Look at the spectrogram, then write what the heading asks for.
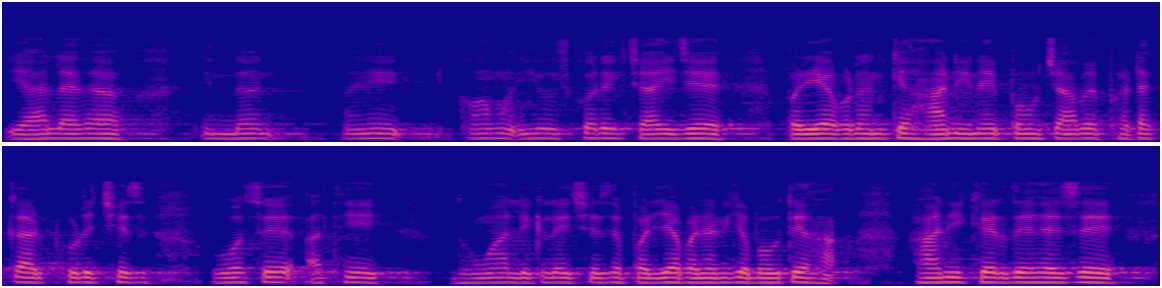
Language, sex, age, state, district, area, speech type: Maithili, male, 18-30, Bihar, Samastipur, rural, spontaneous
